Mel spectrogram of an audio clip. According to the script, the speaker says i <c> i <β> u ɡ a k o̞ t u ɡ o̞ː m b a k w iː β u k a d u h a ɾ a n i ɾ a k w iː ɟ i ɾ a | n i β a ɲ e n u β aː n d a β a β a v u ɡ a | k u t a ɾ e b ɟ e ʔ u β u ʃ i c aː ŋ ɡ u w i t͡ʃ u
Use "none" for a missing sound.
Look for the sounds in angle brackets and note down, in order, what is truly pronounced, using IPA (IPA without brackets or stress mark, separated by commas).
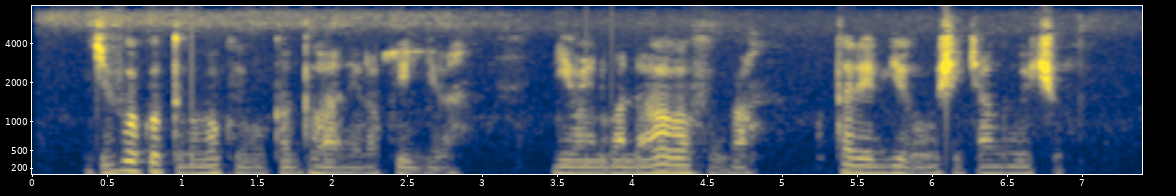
c, v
